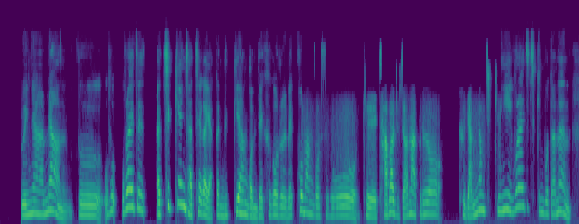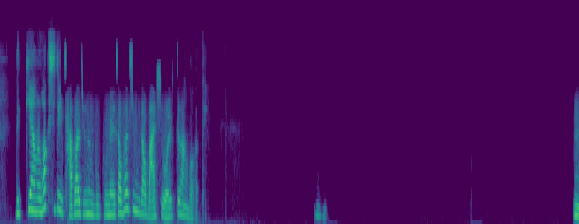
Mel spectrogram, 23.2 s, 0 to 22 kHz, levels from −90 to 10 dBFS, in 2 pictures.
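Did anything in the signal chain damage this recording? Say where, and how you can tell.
Yes. A Bluetooth SBC bit pool drop damaged the codec stage. From 6.04 to 10.02 s, 12.79 to 15.26 s and 20.39 s to the end, the speech dulls and turns gritty. This points to a bit pool cut from 28 to 5, about 54 kbps, which starves the upper sub-bands.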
